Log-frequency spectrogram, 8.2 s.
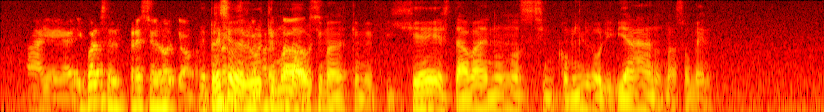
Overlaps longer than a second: present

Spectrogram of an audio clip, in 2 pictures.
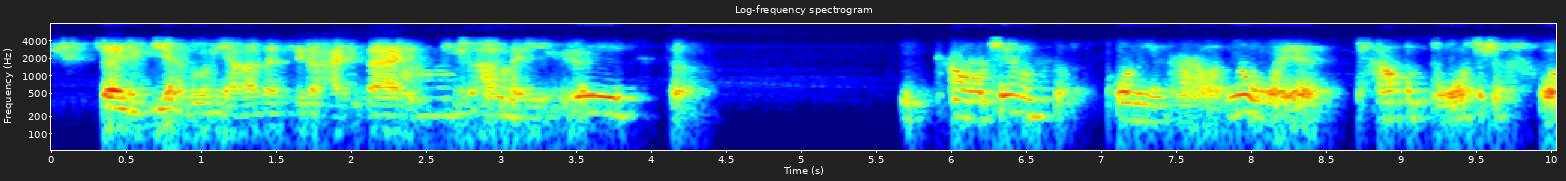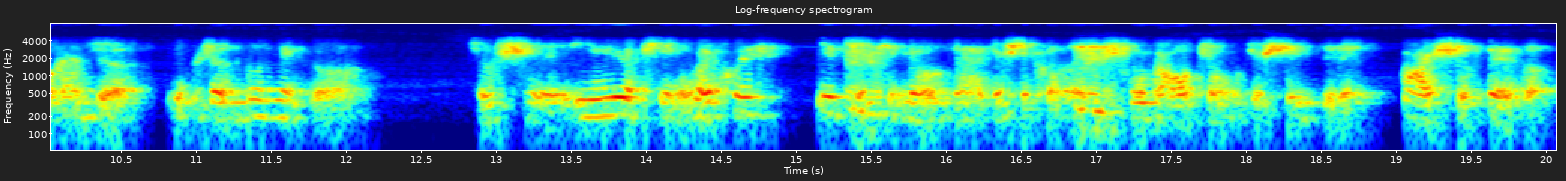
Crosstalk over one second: present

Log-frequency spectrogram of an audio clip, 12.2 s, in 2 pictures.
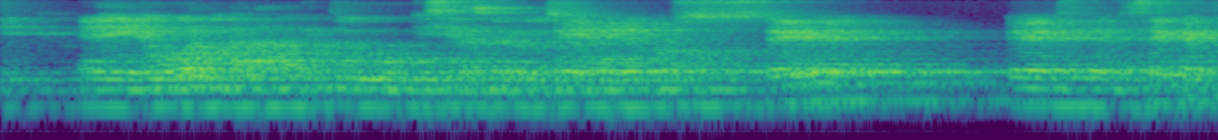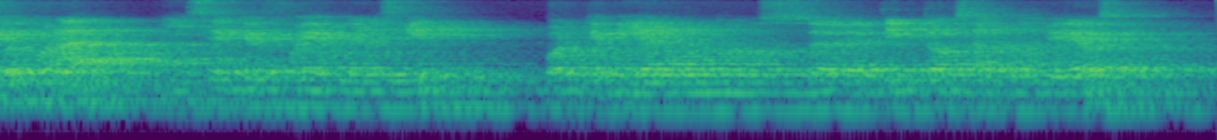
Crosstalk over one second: none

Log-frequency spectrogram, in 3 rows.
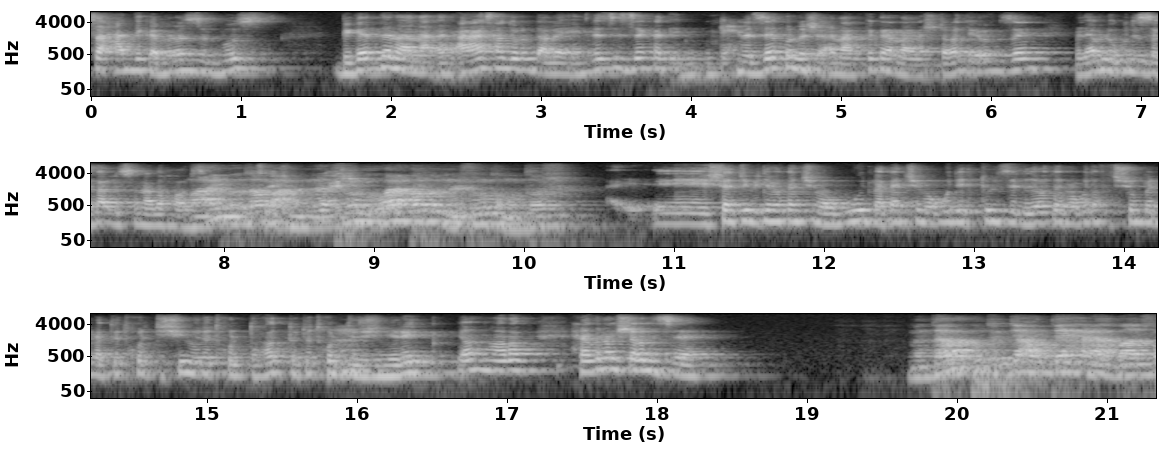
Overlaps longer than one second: present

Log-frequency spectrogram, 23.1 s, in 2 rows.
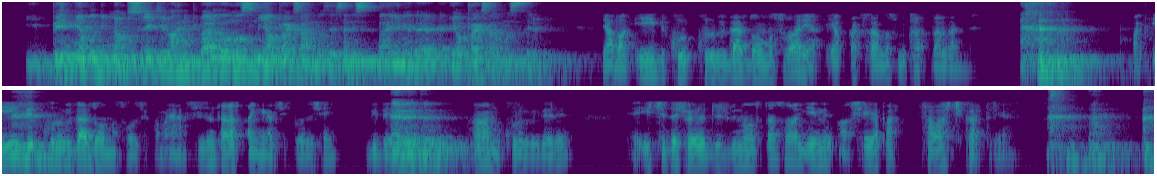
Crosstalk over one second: none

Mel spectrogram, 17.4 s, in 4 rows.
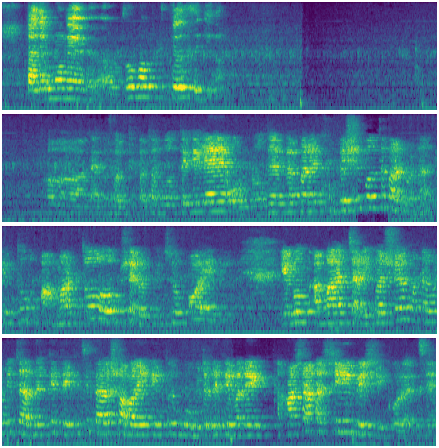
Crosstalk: none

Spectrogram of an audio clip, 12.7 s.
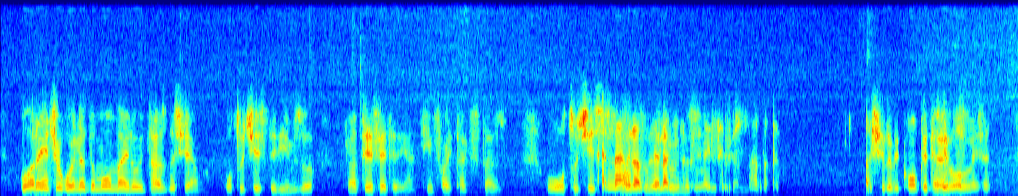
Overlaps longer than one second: present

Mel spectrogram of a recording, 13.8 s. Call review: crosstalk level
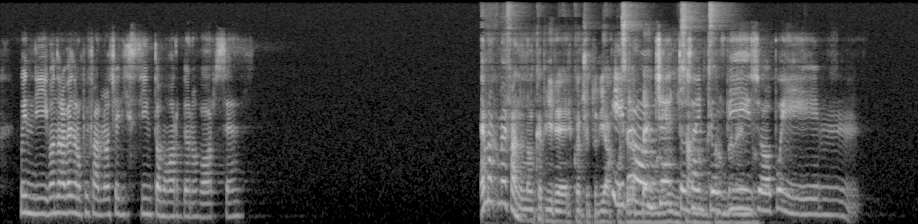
present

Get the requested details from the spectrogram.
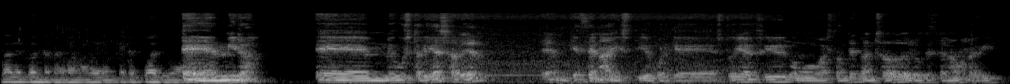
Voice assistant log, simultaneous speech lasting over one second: none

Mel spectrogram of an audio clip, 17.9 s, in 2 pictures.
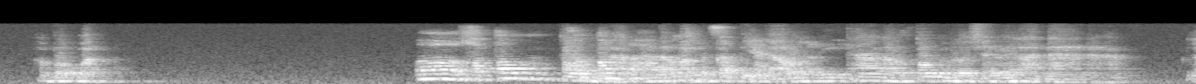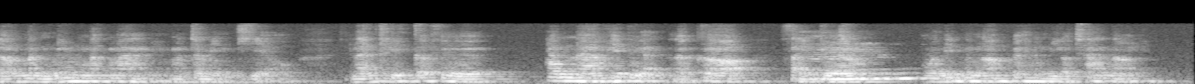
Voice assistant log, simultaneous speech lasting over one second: present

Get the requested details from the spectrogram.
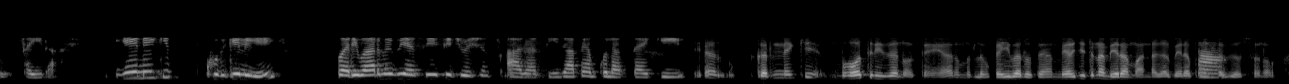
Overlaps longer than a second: none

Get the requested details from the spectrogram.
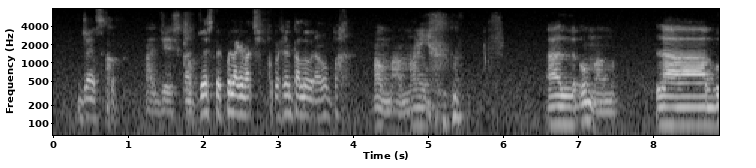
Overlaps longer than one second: none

